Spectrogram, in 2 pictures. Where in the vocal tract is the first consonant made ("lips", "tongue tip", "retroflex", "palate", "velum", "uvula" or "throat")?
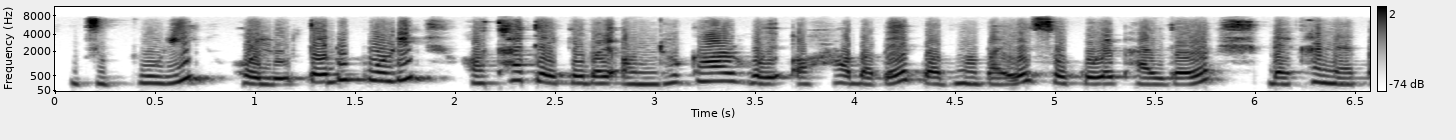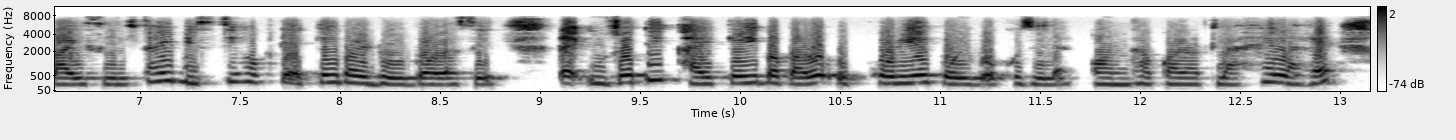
tongue tip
